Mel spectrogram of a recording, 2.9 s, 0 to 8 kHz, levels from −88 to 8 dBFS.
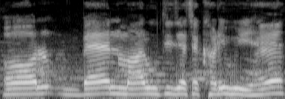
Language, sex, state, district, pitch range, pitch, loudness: Hindi, male, Madhya Pradesh, Katni, 165-180 Hz, 175 Hz, -14 LUFS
